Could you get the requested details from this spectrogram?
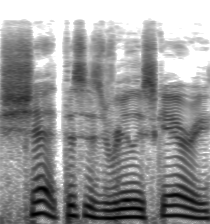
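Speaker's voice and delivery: plain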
